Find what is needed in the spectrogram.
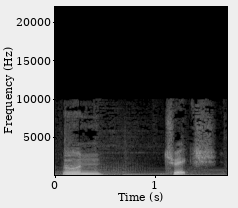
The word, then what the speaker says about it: Antriksh: And this is how his name is spelled, A-N-T-R-I-K-S-H, Yadav, Y-A-D-A-V. And he says, you pronounce it Untrich. The T is soft, though, as in math. So Untrich? – Yeah, there you go.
